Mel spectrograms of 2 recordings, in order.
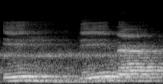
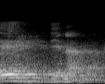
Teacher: Baik, ingat yang saya sampaikan tadi di awal, kita sering lemah di huruf ha. Jadi membaca ih, bukan eh.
